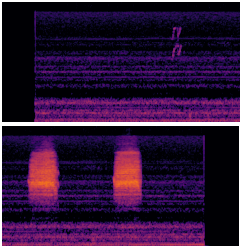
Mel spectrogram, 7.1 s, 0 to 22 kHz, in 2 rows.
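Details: Harsh, breathy hisses from a young barn owl in a Florida nest box, 2022, struggling to swallow an oversized rat; two hisses about a second apart follow a long quiet stretch, all over a constant low electrical hum from the nest camera.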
